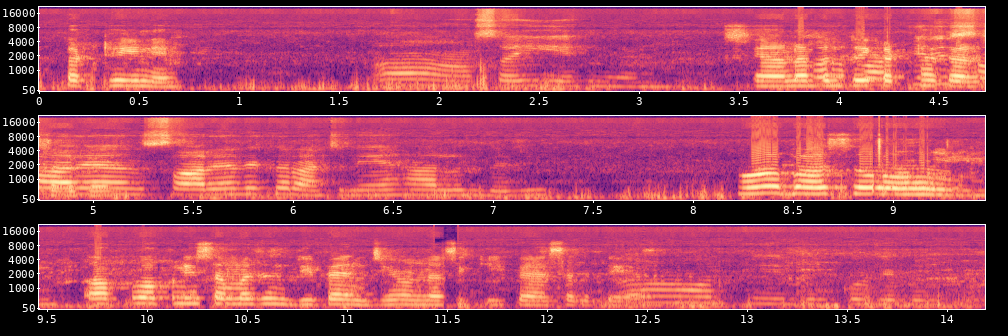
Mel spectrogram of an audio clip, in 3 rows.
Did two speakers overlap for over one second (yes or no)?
yes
